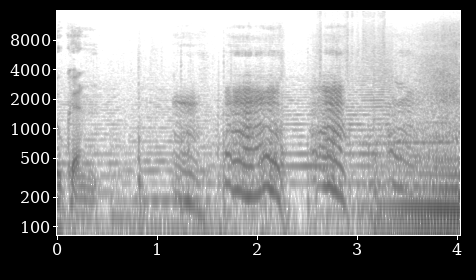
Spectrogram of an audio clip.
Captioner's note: grunting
